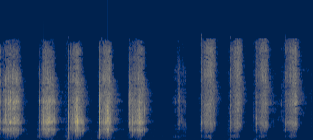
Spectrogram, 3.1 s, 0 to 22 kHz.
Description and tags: Pony-Hufe auskratzen 03
The cleaning of hooves of ponies / horses. Scratching and brushing imitated with the right tool but using a stone in default of having a real hoof. My daughter assisted.
brush, clean, hoof, horse, pony, scratch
